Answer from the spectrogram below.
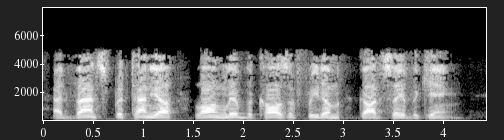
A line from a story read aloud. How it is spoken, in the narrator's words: Churchill's message to the nation when he said, in that resounding voice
